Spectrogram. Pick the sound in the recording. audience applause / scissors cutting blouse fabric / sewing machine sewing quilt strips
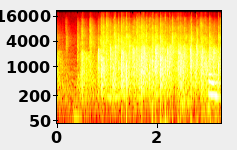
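audience applause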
